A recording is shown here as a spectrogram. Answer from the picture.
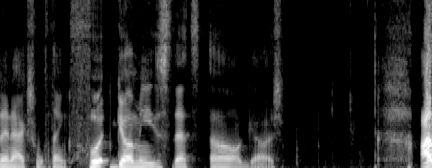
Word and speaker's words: FUIT: FUIT gummies. It's not fruit gummies. It's Foot gummies.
